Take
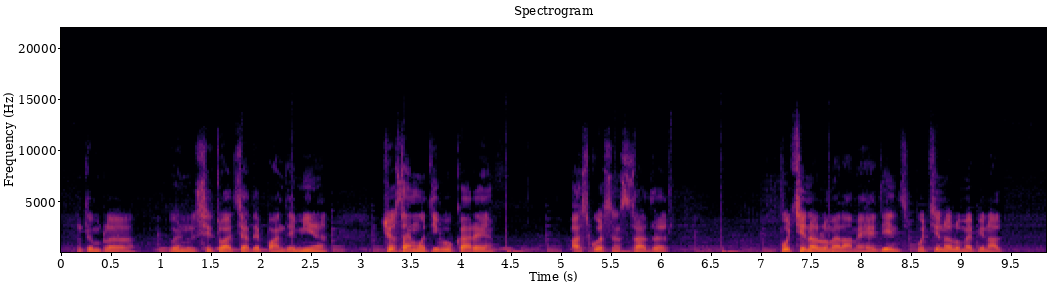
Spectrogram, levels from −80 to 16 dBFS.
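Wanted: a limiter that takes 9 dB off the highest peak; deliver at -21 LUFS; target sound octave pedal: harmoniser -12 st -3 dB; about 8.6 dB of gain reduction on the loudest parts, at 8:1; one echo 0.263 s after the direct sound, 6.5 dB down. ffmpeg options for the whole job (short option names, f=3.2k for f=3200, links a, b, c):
-filter_complex "[0:a]acompressor=threshold=-23dB:ratio=8,alimiter=limit=-19.5dB:level=0:latency=1,aecho=1:1:263:0.473,asplit=2[a][b];[b]asetrate=22050,aresample=44100,atempo=2,volume=-3dB[c];[a][c]amix=inputs=2:normalize=0,volume=9.5dB"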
